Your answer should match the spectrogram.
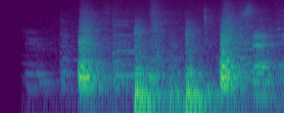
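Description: Drum kit playing a short figure of four hits in about a second, starting about half a second in, with deep bass drum thumps among them.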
